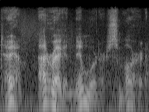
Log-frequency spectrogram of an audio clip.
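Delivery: muttered under breath. A player speaking as their character in the game, muttered under breath. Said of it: "I'll mutter under my breath".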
